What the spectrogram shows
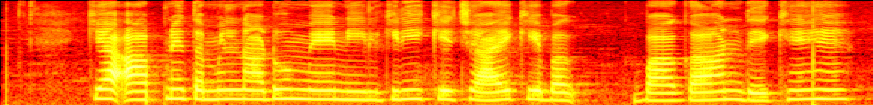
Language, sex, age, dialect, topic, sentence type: Hindi, female, 18-24, Marwari Dhudhari, agriculture, statement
